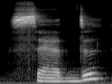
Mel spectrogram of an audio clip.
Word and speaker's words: said: Master anнтоніо сказав джепето сед дпето зверніть увагу слово сказав читається Se а не так як ви подумали що ти хочеш зробити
